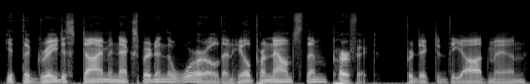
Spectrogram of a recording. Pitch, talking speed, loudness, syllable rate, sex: 95 Hz, 190 wpm, -20 LUFS, 5.1 syllables/s, male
